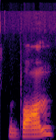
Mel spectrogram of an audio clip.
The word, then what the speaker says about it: bomb: have to pronounce b but if it is a singular word we don't have to pronounce b at all okay so once again lamb but lamps bomb but bombs and that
